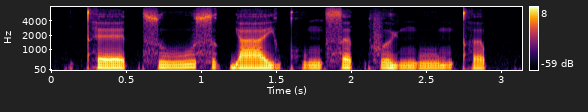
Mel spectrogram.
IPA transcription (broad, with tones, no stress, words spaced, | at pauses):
t̪ʰɛː˨t̚ suː˨˥ sʊ˧k̚jaː˧jkʷʰɪ˧ŋ sɐ˧t̚fɵ˨ɥ ŋuː˨˥mt̪ʰɐ˨p̚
